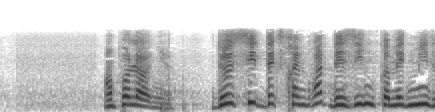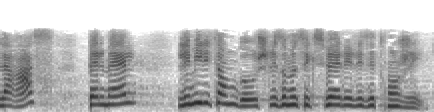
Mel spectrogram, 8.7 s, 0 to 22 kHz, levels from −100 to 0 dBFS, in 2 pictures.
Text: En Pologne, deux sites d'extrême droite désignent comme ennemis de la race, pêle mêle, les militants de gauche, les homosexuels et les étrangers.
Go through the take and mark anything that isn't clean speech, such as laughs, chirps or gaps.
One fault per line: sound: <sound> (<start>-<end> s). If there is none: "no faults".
no faults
